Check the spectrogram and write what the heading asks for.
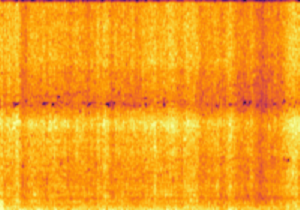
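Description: Faint handling sounds of plastic-gloved hands working a yogurt-and-spice marinade into raw chicken pieces in a plastic bowl, over a low steady hiss, with a short click right at the start.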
